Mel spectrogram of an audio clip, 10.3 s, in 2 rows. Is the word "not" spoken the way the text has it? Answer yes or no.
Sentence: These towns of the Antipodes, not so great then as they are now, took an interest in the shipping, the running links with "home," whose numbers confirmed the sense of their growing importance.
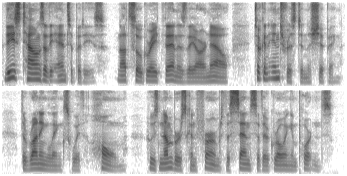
yes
